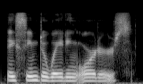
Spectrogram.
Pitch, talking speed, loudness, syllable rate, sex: 170 Hz, 165 wpm, -13 LUFS, 6.6 syllables/s, female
